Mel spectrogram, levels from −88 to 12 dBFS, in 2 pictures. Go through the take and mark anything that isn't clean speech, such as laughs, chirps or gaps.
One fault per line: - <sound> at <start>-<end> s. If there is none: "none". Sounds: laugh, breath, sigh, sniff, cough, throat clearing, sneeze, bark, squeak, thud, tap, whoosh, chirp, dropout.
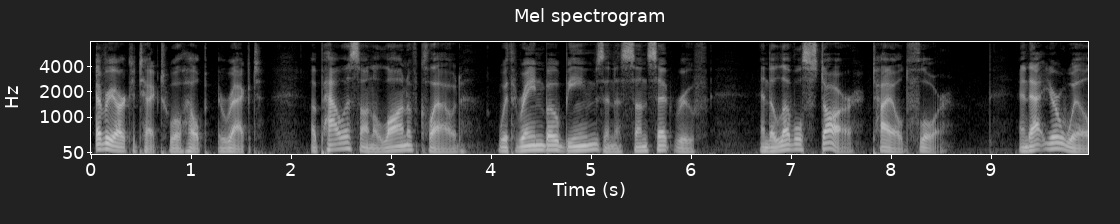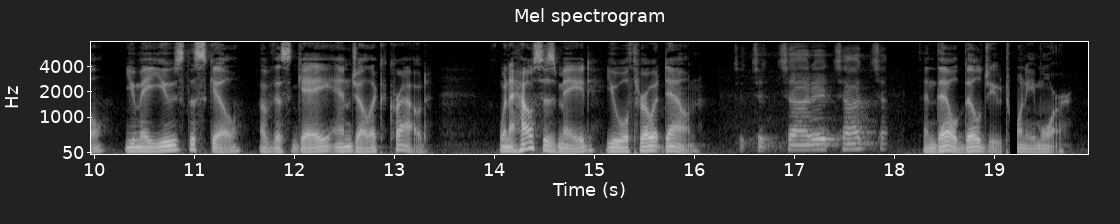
- sigh at 16.4-18.0 s
- dropout at 19.2-19.2 s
